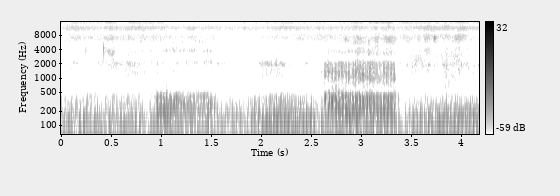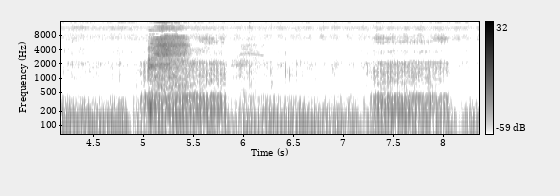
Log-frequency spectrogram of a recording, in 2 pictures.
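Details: Domestic cat purring steadily, a low rumbling drone that swells and eases in roughly one-second breathing cycles, each louder phase adding a brighter band above the rumble; quiet room with a faint high hiss.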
